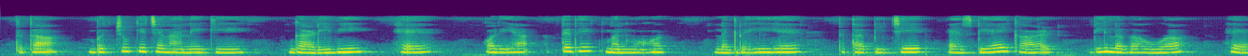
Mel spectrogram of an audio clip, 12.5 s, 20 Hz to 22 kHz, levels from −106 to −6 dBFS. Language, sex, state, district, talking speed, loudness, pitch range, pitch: Hindi, female, Uttar Pradesh, Muzaffarnagar, 110 wpm, -17 LUFS, 205-230 Hz, 220 Hz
